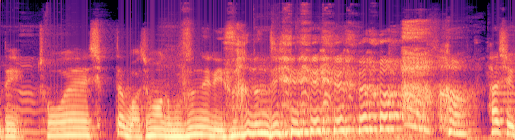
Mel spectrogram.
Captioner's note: laugh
